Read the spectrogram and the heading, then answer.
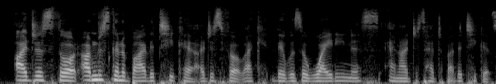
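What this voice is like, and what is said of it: Australian accent. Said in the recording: “I'm from Australia, if you didn't already notice by the accent.”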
